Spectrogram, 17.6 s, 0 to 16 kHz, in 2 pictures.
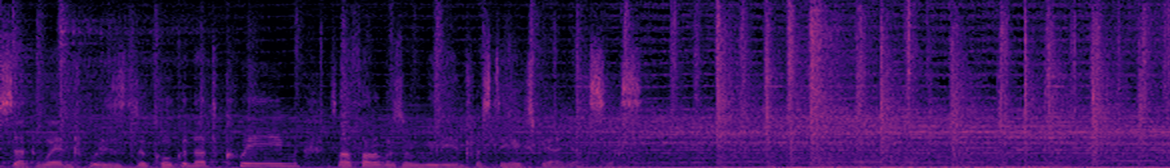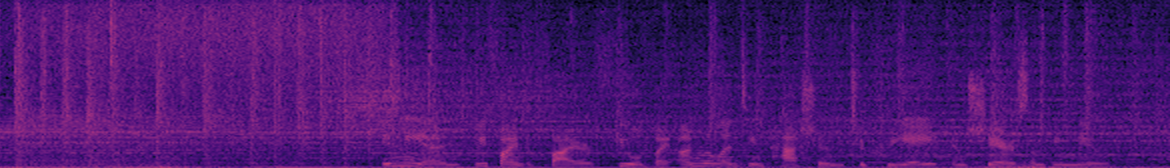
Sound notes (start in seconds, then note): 6.7 climactic music; 9.7 air whooshes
